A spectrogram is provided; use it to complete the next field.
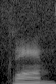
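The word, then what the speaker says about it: Glamis: right it's what's it called again the glamas glams glams glams castle spelled g l a m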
